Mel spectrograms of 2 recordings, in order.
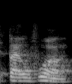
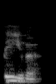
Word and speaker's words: Belvoir: on that street is be e l v e io r says Belvoir you'd say as Belvoir but not we pronounce it beaver it's no I don't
